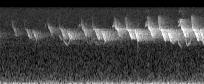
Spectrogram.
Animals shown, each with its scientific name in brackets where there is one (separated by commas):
Ovenbird (Seiurus aurocapilla), Red-eyed Vireo (Vireo olivaceus)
